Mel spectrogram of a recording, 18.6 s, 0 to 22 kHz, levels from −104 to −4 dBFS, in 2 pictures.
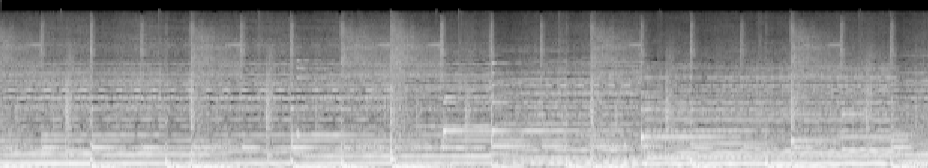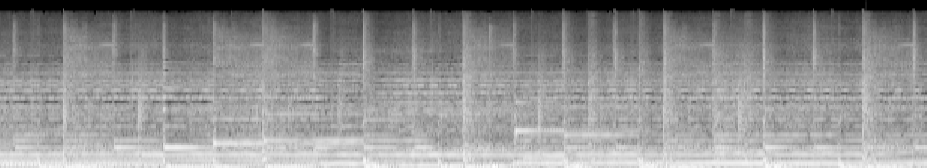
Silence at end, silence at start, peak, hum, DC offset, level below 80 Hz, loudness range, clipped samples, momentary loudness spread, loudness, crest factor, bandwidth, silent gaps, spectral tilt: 0 s; 0 s; 0 dBFS; none; under 0.1%; -16 dBFS; 1 LU; under 0.1%; 2 LU; -13 LUFS; 12 dB; 14.5 kHz; none; -6 dB/octave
